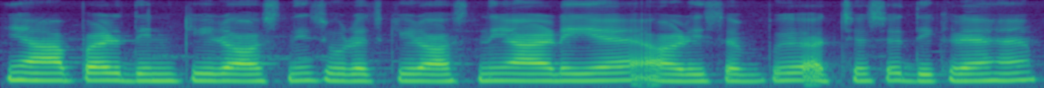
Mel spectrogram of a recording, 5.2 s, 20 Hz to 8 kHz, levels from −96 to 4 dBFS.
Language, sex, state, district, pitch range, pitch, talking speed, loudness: Hindi, female, Bihar, Purnia, 190-200 Hz, 195 Hz, 205 wpm, -21 LUFS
